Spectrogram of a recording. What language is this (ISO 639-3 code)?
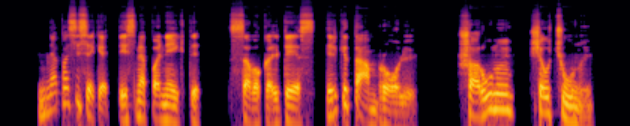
lit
